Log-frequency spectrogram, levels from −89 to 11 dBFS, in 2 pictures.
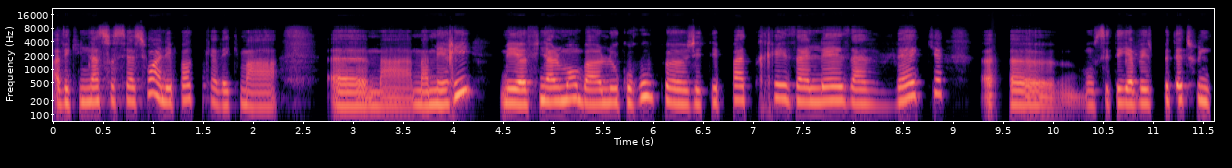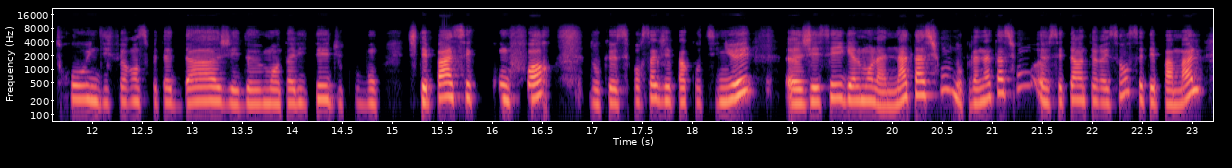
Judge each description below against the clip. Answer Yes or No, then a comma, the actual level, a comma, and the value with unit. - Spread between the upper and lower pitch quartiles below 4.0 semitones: Yes, average, 3.5 semitones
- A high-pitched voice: Yes, high, 195 Hz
